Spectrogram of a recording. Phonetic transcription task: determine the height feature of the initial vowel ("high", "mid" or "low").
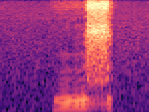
high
